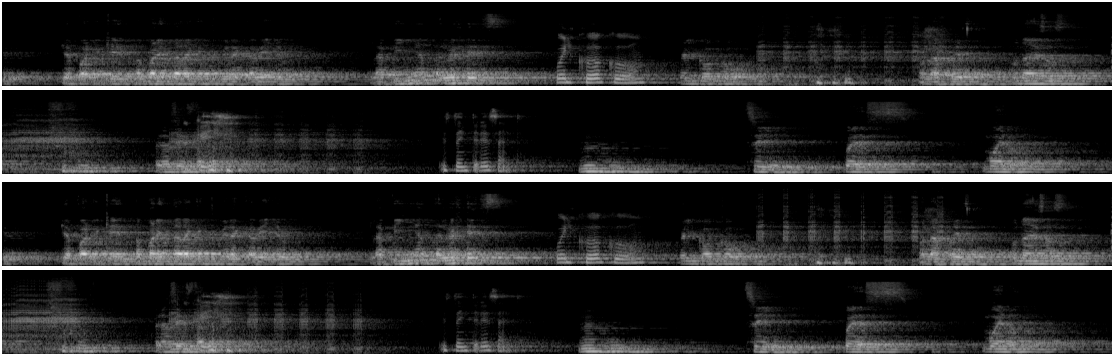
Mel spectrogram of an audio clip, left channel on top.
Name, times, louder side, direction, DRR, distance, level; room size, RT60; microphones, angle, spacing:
voice 1, 0.6-2.9 3.7-4.8 6.8-7.4 9.2-9.8 10.1-10.6 11.5-12.0 12.6-13.0 16.9-17.3 18.6-18.9 19.5-19.9 20.9-21.3, right 1 dB, 50° right, -1 dB, 2.3 m, -26 dB
voice 2, 5.5-6.5 8.1-8.5 9.2-9.4 12.9-13.5 15.5-16.2, left 2 dB, 15° left, 8 dB, 0.3 m, -32 dB
Screech, 7.5-9.5 11.1-12.0 12.6-14.8, right 3 dB, 30° right, 0.9 m, -42 dB
14.0 x 6.8 x 9.1 m, 2.6 s
head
